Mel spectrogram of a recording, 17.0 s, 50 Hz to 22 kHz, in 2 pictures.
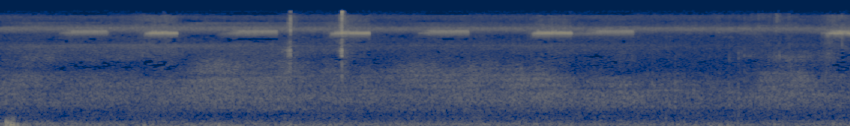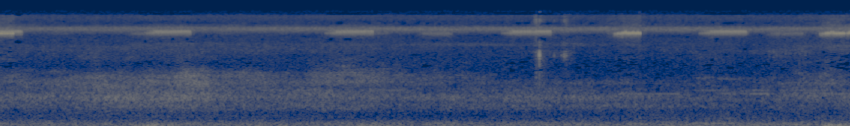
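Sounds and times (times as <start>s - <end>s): insects chirping: 0.0s - 17.0s.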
